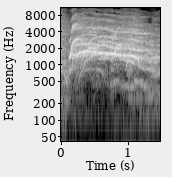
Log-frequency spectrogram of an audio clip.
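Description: Classroom children shriek in unison on cue in a song about feelings, a single loud, high-pitched scream lasting over a second, with no other voices.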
